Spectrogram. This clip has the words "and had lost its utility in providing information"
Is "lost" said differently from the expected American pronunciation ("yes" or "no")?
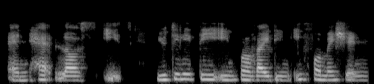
yes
